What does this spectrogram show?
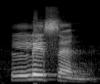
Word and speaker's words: listen: nous connaît, n'a dit listen. Listen. Me dit listen. The letter T is not pronounced. It is silent.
